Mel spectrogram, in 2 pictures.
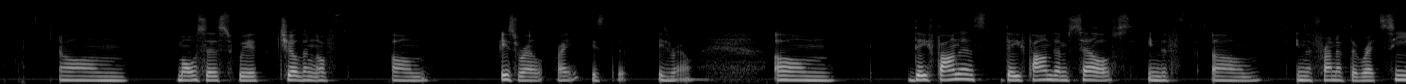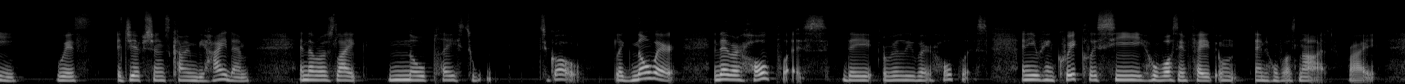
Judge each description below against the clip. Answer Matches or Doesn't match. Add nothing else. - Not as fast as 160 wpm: Matches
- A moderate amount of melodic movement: Doesn't match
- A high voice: Matches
